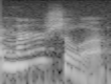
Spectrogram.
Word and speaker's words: Mahershala: Yeah, Mahershala. Mahershala. That's how you're supposed to say it.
